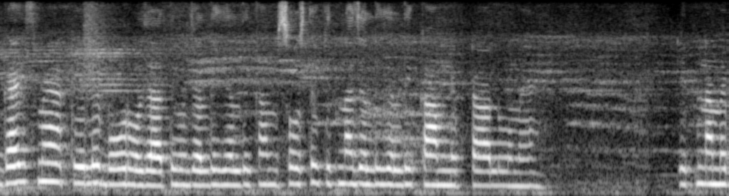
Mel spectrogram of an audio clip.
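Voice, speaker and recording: A soft-spoken woman talks in a monotone, flat way. Music plays in the background, and room echo is audible. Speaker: vlogger. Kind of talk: casual vlog chat. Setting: at home doing chores.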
